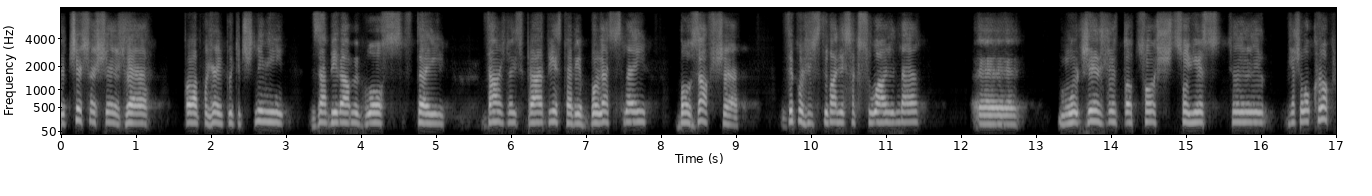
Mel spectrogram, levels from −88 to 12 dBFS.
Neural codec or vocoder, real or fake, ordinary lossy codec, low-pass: codec, 16 kHz, 1 kbps, FreqCodec, smaller model; fake; none; 7.2 kHz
